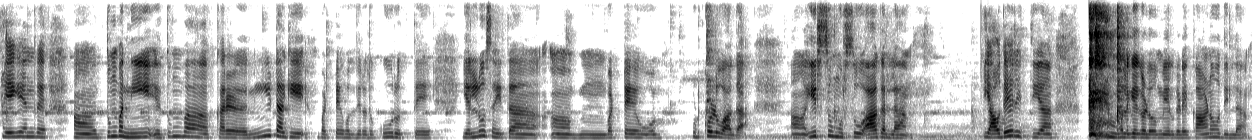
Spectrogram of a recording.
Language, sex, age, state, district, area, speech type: Kannada, female, 18-30, Karnataka, Shimoga, rural, spontaneous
